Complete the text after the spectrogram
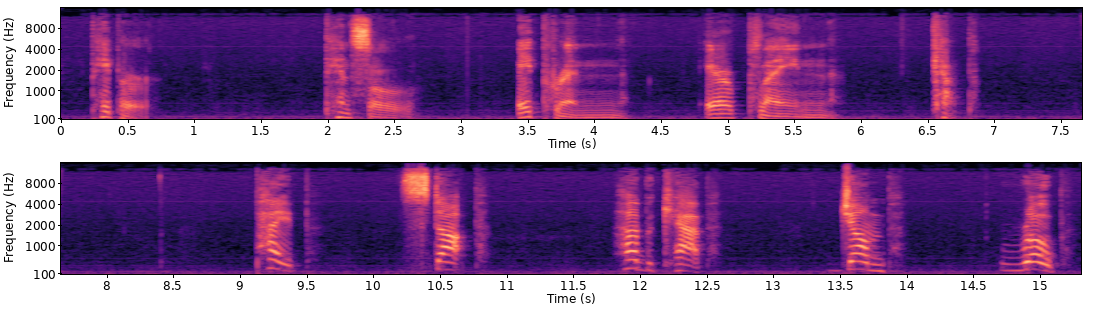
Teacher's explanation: unvoiced labial stop consonant the whispered tap of this drum beat p is played with a light springing apart of the lips just like for the bee on the springing away feel a bee in a whisper without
